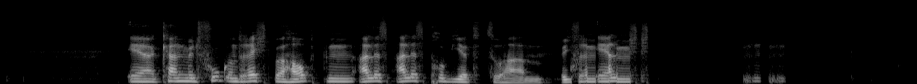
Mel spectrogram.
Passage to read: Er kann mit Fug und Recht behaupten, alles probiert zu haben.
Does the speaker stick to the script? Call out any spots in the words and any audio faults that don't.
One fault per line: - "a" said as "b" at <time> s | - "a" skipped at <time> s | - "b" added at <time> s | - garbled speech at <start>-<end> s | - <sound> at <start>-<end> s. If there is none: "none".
- "alles" added at 3.9 s
- garbled speech at 5.6-6.5 s
- laugh at 7.4-7.9 s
